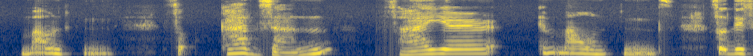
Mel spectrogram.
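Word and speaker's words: 火山: Fire and zan, here we pronounce zan, but only this kanji, it is yama, mountain, mountain. So kazan, fire and mountains.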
